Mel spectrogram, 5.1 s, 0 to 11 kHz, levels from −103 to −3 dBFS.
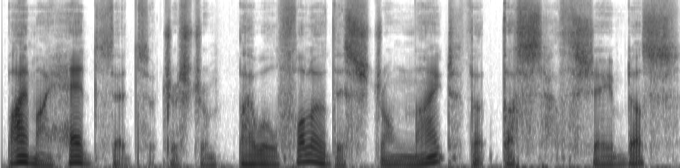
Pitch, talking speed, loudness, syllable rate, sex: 90 Hz, 200 wpm, -25 LUFS, 4.3 syllables/s, male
